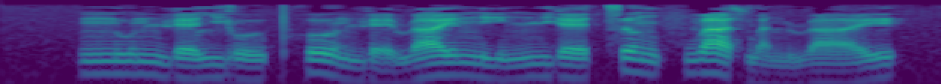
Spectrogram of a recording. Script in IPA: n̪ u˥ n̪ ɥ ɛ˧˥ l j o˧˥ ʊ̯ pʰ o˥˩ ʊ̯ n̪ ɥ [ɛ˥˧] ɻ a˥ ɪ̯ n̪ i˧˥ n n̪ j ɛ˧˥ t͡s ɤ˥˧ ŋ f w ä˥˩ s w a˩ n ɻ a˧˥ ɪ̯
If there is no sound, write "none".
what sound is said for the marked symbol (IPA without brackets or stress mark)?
ɛ̰˨˩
